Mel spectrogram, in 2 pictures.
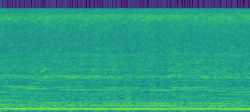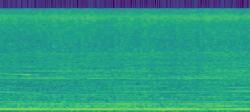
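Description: Motorboat engine running at a steady cruising speed, its note constant throughout, over the hiss of the boat's wake.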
